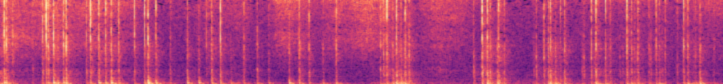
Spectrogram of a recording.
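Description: Long white acrylic nails on both hands tap and scratch a large, solid wooden tabletop with a varnished surface. Bursts of quick, dull, low knocks mixed with light scratching come in rapid clusters, each hit dying out almost at once.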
